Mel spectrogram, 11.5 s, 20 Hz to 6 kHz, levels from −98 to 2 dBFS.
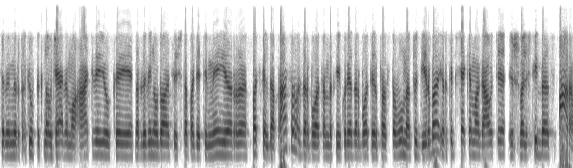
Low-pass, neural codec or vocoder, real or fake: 5.4 kHz; none; real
